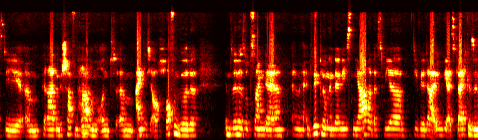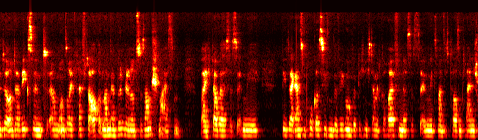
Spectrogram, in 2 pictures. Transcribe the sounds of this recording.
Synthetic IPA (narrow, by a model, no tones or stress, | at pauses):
d̥asd̥iːɛ̰ːmpiʁ̞aːtn̩ɡəʃafn̩ɦaːbm̩ʊntʔɛːmʔa̰ɪɡŋ̩tlɪça̰ʊxhɔfn̩vʏɐɾə | ʔɪmzɪnəzoːt͡suzaːɡŋ̩deːɐʔɛmɛntv̥ɪklʊŋəndeːɐnɛːçstn̩jaːʁədasv̥iːɐd̥iːviːɐdaːʔɪɐɡŋ̩tv̥iːalsɡ̥laɪçɡ̥əzɪntəʊntɐveːksz̥ɪntʔɛ̰ːmʔʊnzəʁ̞əkʁ̥ɛftəa̰ʊxʔɪmɐmeːɐbʏndl̩nʊntt͡suzamənʃma̰ɪsn̩ | vaɪlɪçɡ̥laʊbədasɪstʔɪ̰ɐɡŋ̩tv̥iː | d̥iːzɐɡant͡sn̩pʁ̥oɡʁɛsiːvn̩bəveːɡʊŋvɪɐklɪçnɪçt̚d̥amɪt̚ɡ̥əɦɔlfn̩dasɛsʔɪ̰ɐɡŋ̩tv̥iːt͡sv̥ant͡sɪçtʰaʊzn̩tklaɪnəʃ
